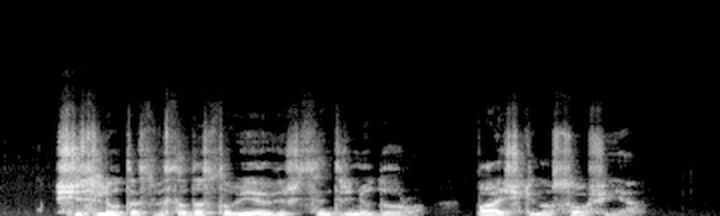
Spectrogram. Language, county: Lithuanian, Kaunas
